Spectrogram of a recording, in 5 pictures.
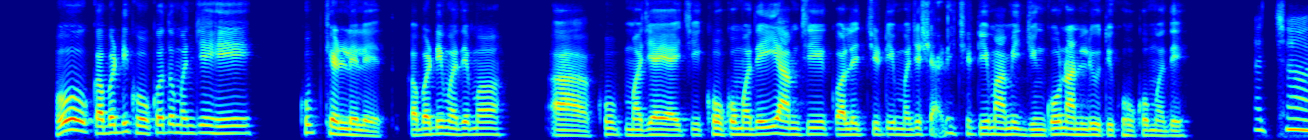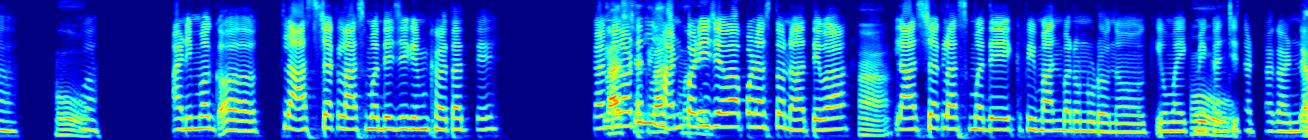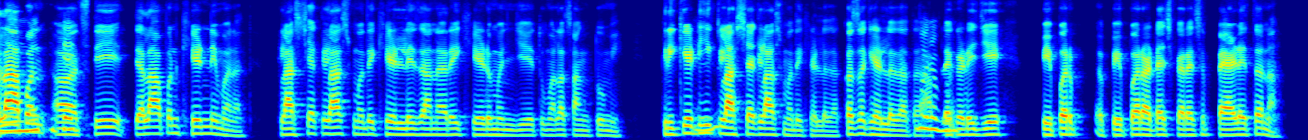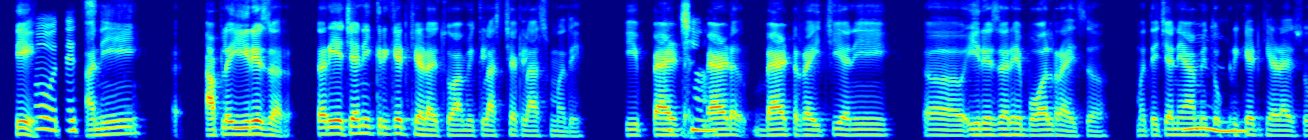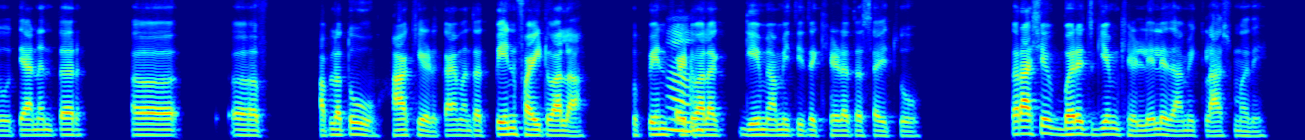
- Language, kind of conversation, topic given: Marathi, podcast, लहानपणीच्या खेळांचा तुमच्यावर काय परिणाम झाला?
- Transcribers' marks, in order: in English: "टीम"; in English: "टीम"; in English: "क्रिकेट"; in English: "अटॅच"; other noise; in English: "पॅड"; in English: "इरेजर"; in English: "क्रिकेट"; in English: "इरेजर"; in English: "क्रिकेट"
